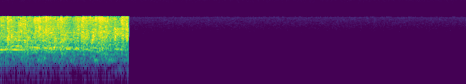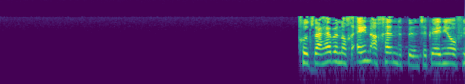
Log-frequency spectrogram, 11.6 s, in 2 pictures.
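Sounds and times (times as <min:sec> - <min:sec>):
applause from a group: 0:00.0 - 0:01.6
speech: 0:09.6 - 0:11.6.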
